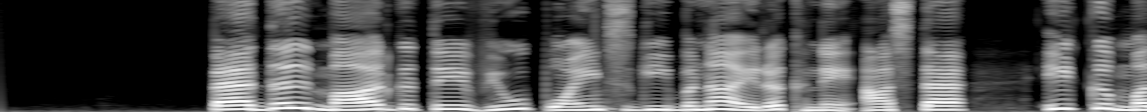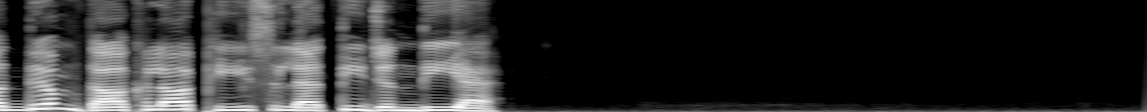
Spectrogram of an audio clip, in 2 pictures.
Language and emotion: Dogri, neutral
